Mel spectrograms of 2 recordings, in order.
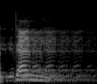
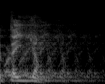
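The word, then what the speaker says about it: تيم: जो समझते हैं लोग, ये तैमी, ता या मीम। और एक बड़े मैंने खतीब को सुना है जिनकी खताबत के बहुत चर्चे रहे, वो पढ़ते तय्यम, तो ये इसका तलफ़्फ़ुज़ है ना, प्रोनाउंसिएशन इसका ये दुरुस्त नहीं। ये या जो है ना, ये मुशद्दद इस मकाम पे नहीं, 2 या नहीं, ये सुकून है।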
